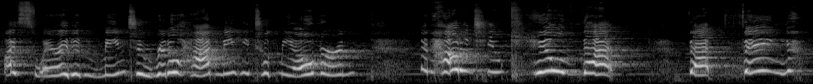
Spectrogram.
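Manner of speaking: put-on high, loud tearful girl's voice; a frightened young girl crying in relief; Ginny sobbing. A narrator's reading. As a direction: blurt it all out through sobs.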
